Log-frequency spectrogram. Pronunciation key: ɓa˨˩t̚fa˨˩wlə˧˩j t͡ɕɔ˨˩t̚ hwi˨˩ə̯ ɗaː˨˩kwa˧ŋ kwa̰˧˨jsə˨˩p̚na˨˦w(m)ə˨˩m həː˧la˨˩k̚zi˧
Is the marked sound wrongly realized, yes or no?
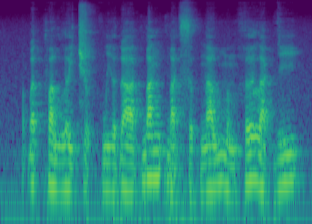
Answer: no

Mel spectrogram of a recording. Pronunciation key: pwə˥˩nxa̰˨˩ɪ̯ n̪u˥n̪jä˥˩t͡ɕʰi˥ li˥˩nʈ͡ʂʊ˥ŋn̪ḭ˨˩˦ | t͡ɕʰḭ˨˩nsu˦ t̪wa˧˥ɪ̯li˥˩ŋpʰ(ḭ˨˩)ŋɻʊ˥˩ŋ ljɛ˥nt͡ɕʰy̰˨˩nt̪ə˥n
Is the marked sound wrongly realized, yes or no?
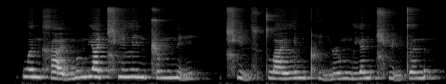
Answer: no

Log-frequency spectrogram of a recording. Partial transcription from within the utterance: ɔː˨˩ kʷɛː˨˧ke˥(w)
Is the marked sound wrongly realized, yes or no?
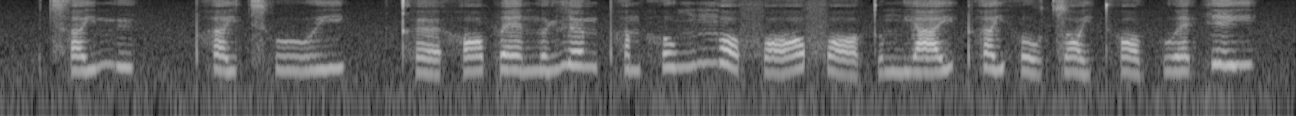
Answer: yes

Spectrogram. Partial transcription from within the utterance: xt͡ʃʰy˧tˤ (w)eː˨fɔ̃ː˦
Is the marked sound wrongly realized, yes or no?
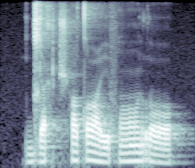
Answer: no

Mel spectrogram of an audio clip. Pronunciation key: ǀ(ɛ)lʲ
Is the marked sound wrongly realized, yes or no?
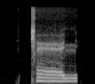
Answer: no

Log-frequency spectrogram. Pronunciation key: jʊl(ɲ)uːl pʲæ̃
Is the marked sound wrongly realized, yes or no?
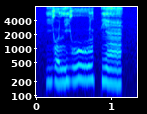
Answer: yes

